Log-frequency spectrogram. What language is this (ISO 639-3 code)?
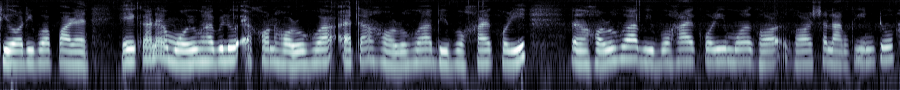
asm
